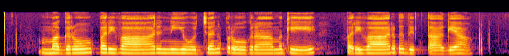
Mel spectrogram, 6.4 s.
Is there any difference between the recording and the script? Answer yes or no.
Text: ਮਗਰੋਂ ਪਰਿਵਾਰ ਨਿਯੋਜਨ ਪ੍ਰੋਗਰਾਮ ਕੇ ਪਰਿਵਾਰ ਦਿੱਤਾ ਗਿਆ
no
